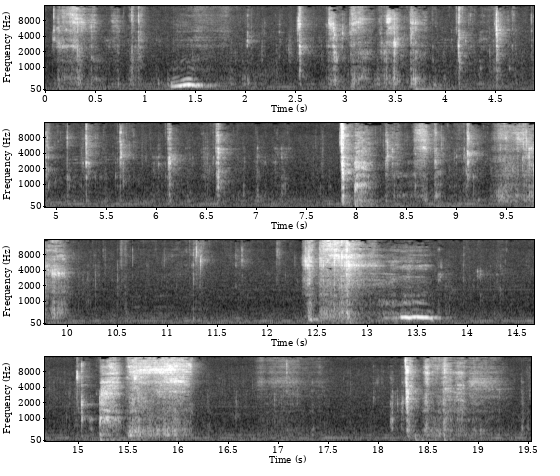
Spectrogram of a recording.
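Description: Close-up wet chewing and biting on a whole cooked octopus in spicy sauce: many quick clicks and smacks, with several longer noisy slurps about a second long.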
